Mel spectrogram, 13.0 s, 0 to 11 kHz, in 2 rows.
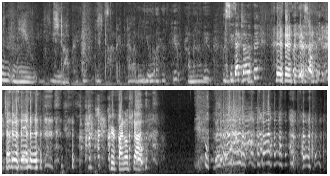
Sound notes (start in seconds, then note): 6.0 laughing; 10.9 laughing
